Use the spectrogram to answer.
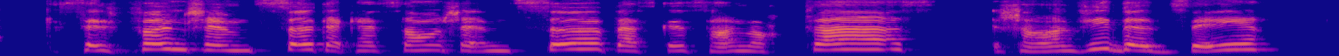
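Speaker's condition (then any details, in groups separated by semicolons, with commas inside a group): Cerebral palsy; spastic diplegic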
